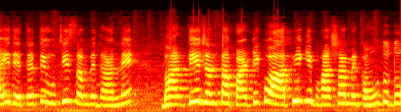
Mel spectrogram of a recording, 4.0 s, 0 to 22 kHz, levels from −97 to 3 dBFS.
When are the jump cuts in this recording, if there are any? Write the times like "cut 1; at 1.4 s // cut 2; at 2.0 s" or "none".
none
